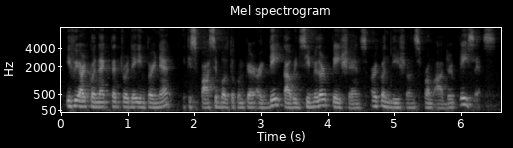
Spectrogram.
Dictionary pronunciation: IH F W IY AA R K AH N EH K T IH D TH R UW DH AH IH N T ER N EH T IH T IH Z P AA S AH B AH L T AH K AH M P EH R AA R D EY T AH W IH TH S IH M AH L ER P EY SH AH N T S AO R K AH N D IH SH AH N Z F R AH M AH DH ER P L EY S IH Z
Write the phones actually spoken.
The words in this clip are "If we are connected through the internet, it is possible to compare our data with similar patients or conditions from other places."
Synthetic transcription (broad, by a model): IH F W IY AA R K AH N EH K T IH D T R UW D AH IH N T ER N EH T IH T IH S P AA S AH B AH L T AH K AH M P EH R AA W D EY T AH W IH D S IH M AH L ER P EY SH AH N T S AO R K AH N D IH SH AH N S F R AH M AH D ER P L EY S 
